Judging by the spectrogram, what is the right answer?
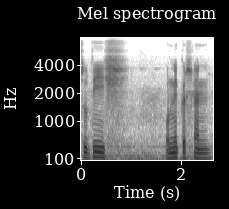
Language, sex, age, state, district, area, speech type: Sanskrit, male, 45-60, Kerala, Thiruvananthapuram, urban, spontaneous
